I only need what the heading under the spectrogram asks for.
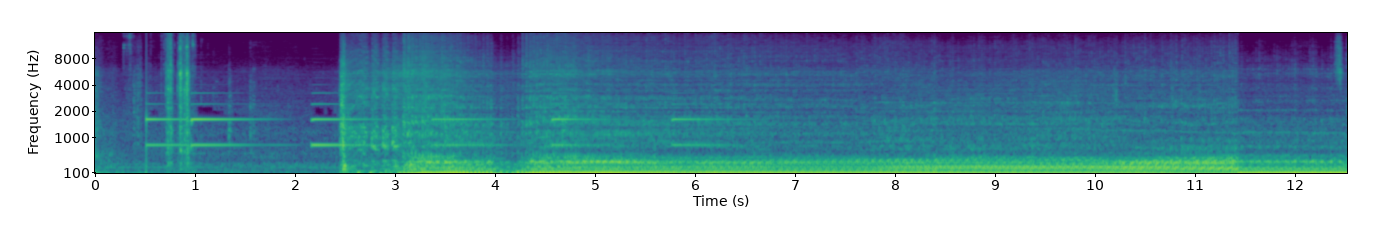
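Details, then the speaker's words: Lexus IS300 with a just-completed 1JZ-GTE swap, started for the first time in a while. Chimes and a quick crank, then it catches into a smooth idle with a few clean revs. Normal start and rev. "give her a few revs. Working now, and yeah, man, pretty nice."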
